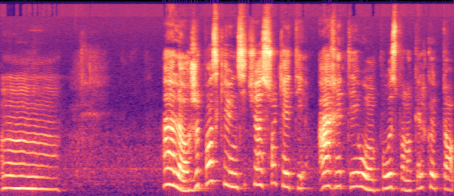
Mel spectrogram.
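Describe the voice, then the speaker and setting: A soft-spoken woman's high voice, fairly slow, with long, frequent pauses and ordinary pitch variation. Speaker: tarot card reader. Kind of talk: tarot reading.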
